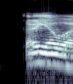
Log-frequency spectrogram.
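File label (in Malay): "karyawan", Malay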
